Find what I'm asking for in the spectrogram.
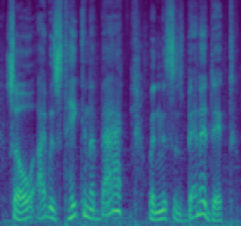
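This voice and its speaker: A Brooklyn man from New York narrates a scripted first-person memoir in the style of a radio storyteller, theatrically drawing out words for emphasis. His creaky, medium-pitched voice moves at normal speed with big pitch swings, and faint music plays behind him.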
